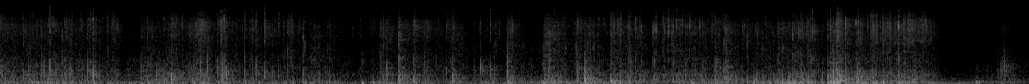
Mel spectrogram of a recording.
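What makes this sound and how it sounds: Long nails scratch across the sequins of a stuffed magenta sequin heart pillow, with a second pillow nearby left untouched. A dense, continuous crinkling rustle with bright, scratchy clicks rides over soft low thumps. It swells briefly near the end, then fades.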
